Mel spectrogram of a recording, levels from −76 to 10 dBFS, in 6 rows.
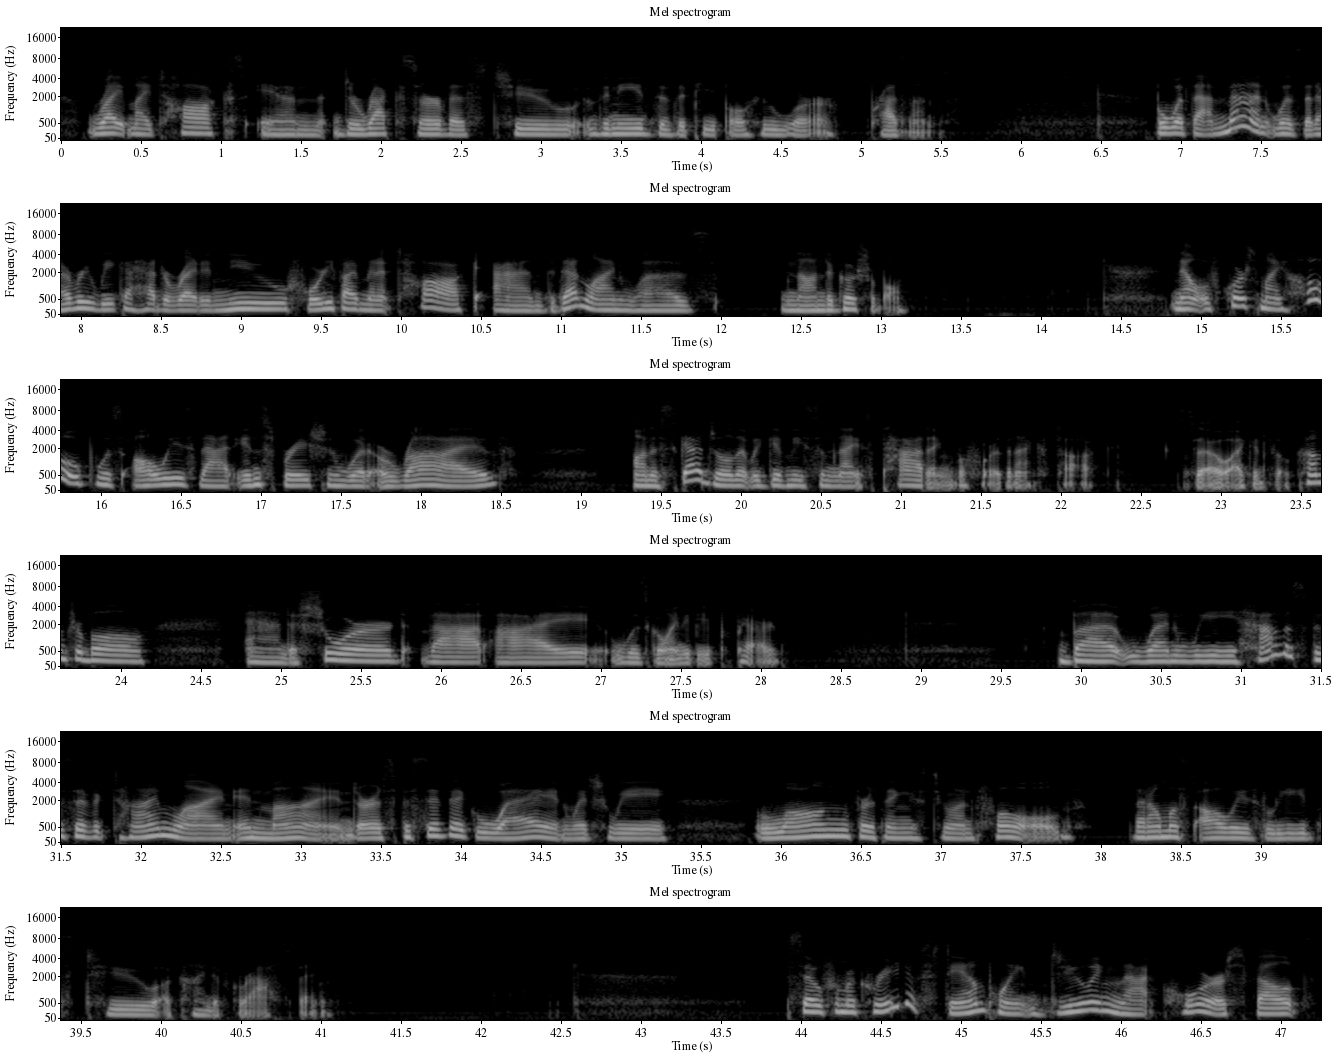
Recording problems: muffled; very; fading above 3.5 kHz

